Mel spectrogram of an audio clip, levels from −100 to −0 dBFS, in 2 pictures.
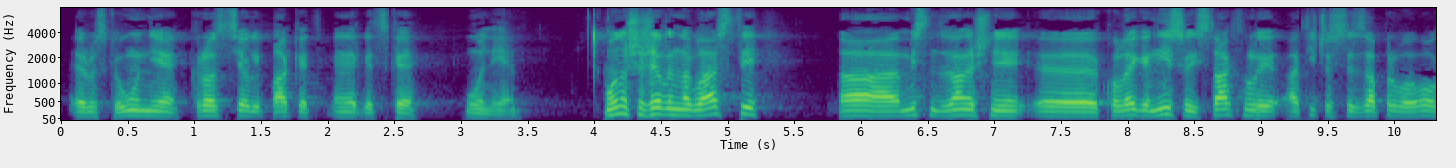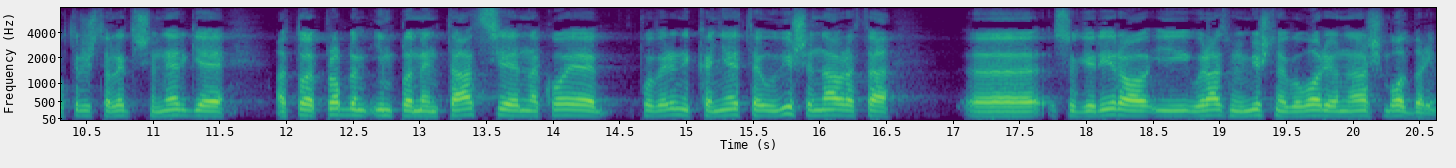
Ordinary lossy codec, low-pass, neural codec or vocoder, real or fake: none; none; none; real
